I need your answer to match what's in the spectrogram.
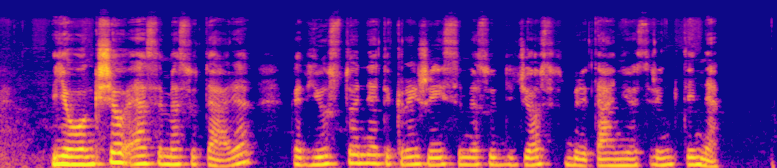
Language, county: Lithuanian, Alytus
